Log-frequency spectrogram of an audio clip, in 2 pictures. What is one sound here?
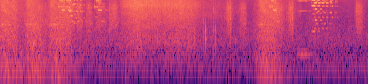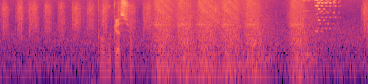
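Blades swing and strike with sharp metallic hits.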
